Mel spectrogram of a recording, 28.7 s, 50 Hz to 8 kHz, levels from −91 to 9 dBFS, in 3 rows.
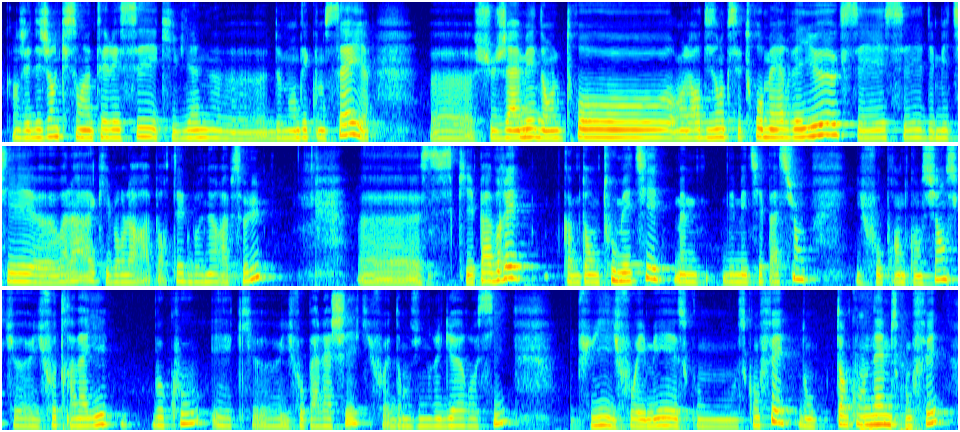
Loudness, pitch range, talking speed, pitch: -25 LUFS, 150-180 Hz, 195 wpm, 160 Hz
